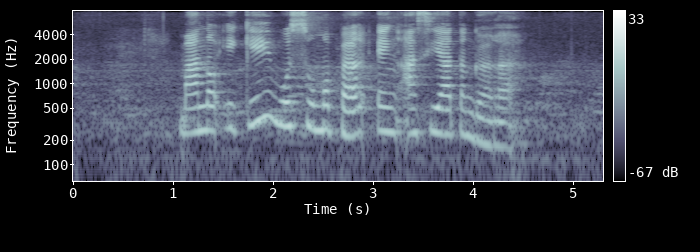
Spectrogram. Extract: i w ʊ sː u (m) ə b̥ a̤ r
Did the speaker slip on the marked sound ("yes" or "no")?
no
